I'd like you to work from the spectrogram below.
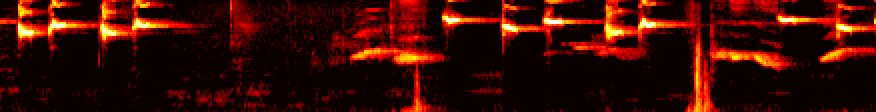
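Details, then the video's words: Kemade bird calls used as a lure to make other birds respond: high, thin chirps repeated in quick pairs, with lower slurred notes in between and two brief sharp clicks. "Suara Burung Cit Kemade GACOR"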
